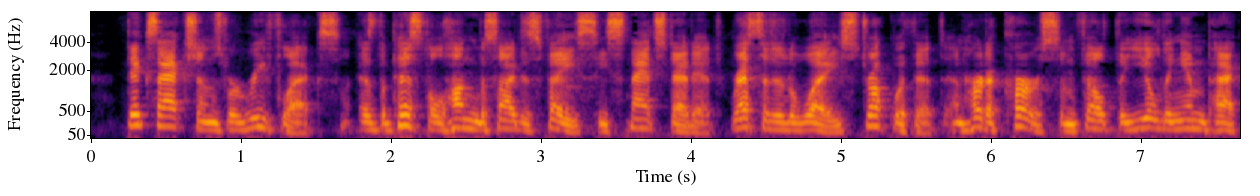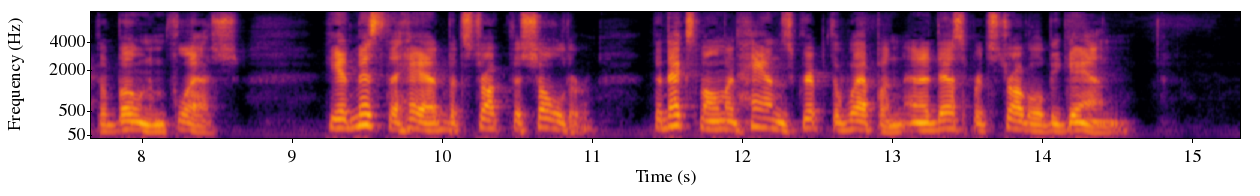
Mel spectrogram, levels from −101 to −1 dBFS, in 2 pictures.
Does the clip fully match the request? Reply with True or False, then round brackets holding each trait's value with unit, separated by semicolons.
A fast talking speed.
True (210 wpm)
